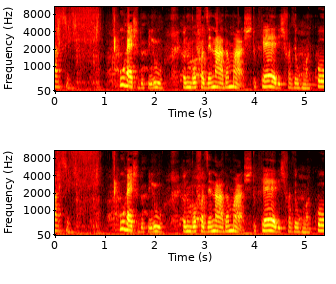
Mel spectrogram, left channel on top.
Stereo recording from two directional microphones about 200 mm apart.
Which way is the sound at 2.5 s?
5° right (ahead or behind).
